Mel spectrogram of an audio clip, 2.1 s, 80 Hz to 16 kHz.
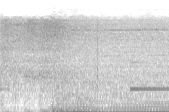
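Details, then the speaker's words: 2015 Dodge Journey 2.4L, after fixing a no-crank, no-start condition (BCM replaced, loose connector found): the engine catches and settles into a steady, even low rumble. It is running normally, though the check engine light is on. "course, we got a check engine light on, but we got a running vehicle."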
